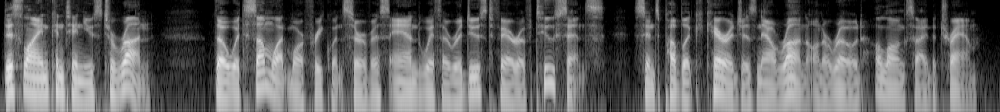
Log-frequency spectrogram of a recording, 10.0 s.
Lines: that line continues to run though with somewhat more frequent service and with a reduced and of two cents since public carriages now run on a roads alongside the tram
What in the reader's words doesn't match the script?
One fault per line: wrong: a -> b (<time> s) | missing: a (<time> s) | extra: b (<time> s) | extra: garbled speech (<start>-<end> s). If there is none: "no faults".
wrong: that -> this (0.0 s)
wrong: and -> fare (4.9 s)
wrong: roads -> road (8.3 s)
